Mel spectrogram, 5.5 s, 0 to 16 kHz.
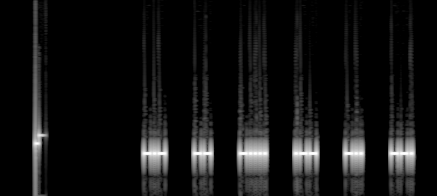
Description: Morse code, heard as a keyed tone, about 40 wpm, spaced as for 19 wpm, 700 Hz. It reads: KM6WDG
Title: USA Call Signs - 6 Characters - 4x Character Spacing - 40wpm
